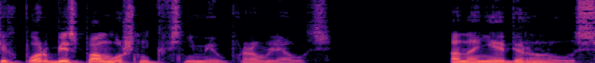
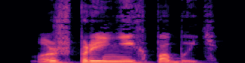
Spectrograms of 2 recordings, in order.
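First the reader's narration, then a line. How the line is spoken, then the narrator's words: Rude reply. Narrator (Russian): грубо ответил он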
